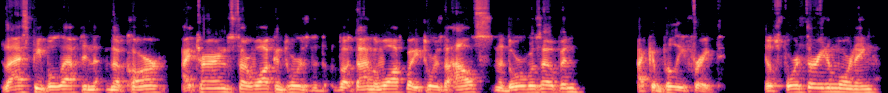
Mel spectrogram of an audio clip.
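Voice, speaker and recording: A middle-aged man telling a rambling, excitable story as a guest in casual chat, repeating words as he goes. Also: mid-range voice, brisk, muffled recording. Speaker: paranormal investigator guest.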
